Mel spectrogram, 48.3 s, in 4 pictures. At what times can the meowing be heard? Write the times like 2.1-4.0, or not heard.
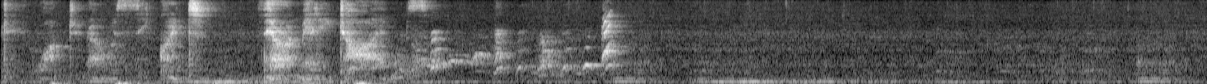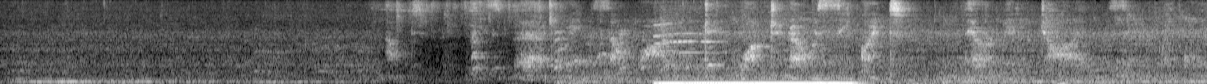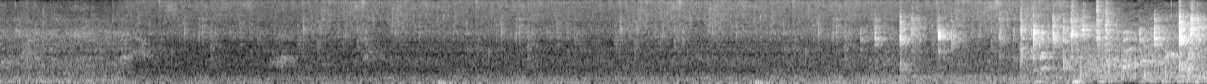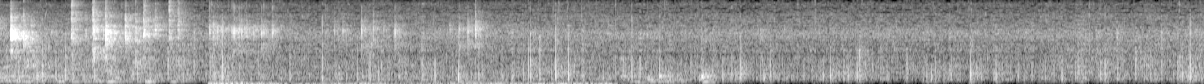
18.6-20.6.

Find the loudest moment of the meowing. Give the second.
19 s.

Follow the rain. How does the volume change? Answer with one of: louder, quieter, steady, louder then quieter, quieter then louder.
louder.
